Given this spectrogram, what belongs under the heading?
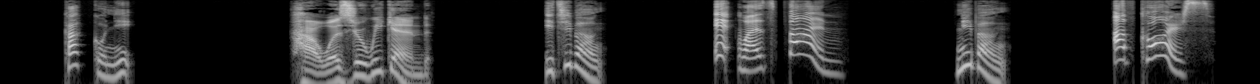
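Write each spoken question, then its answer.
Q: How was your weekend?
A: 1: It was fun.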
